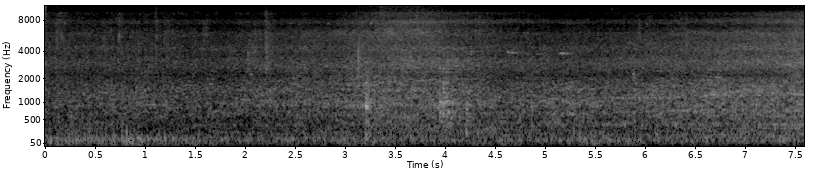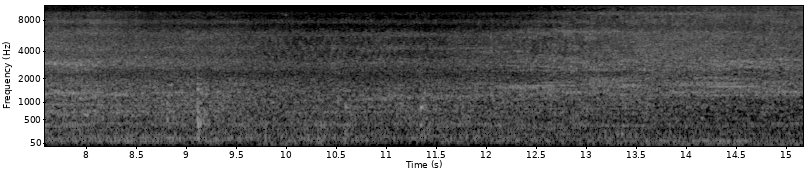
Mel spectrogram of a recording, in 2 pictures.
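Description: Street traffic: motorbikes and motorbike-drawn tuk-tuks running and passing, a steady low rumble.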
